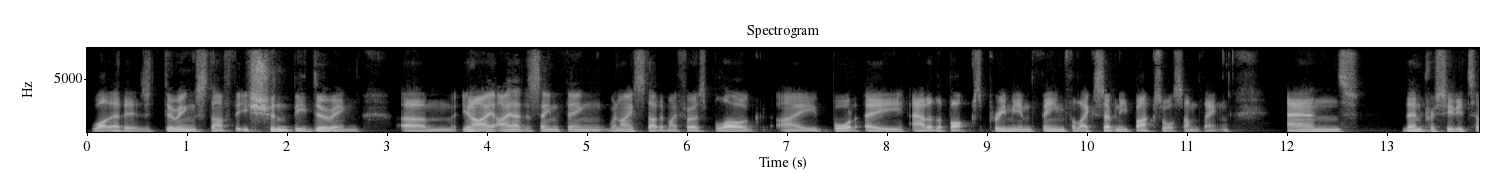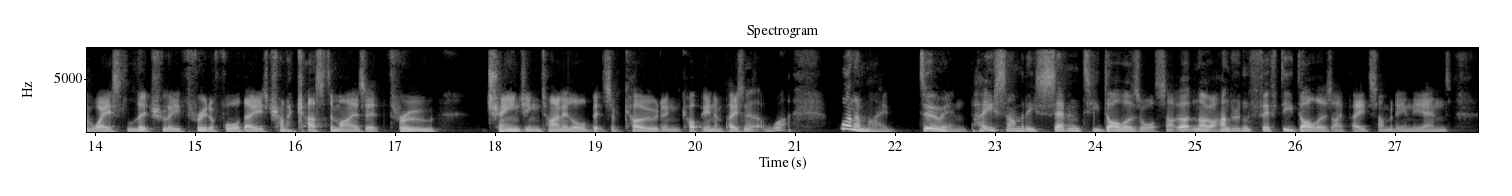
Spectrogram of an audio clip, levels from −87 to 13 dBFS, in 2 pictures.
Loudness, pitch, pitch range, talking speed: -21 LUFS, 100 Hz, 90-115 Hz, 190 wpm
